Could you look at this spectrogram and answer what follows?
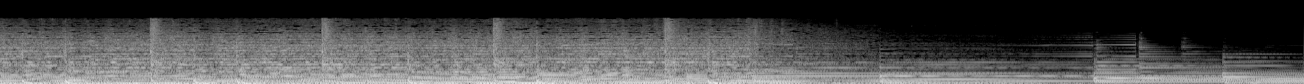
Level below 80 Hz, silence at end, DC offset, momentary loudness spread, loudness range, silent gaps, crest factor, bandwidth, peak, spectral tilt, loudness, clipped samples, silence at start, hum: -16 dBFS; 0 s; 3%; 9 LU; 7 LU; none; 12 dB; 9.4 kHz; 0 dBFS; -6.5 dB/octave; -15 LUFS; under 0.1%; 0 s; none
